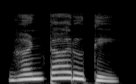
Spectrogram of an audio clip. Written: ಘಂಟಾರುತಿ

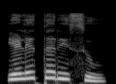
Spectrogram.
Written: ಎಳೆತರಿಸು

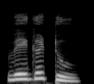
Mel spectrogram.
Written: ವಿಕಟ

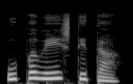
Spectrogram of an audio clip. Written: ಉಪವೇಷ್ಟಿತ

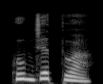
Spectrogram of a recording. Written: ಕುಬ್ಜತ್ವ

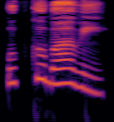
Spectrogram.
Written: ಉಕ್ಕುಬಾವಿ

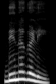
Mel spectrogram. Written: ದಿನಗಳಿ

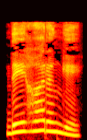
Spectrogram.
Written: ದೇಹಾರಂಗೆಯ್

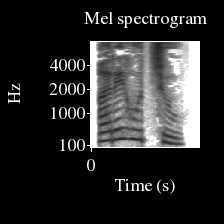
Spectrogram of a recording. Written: ಅರಹುಚ್ಚಿ

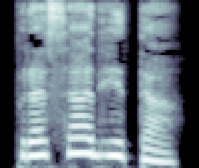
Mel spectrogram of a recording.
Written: ಪರಿಸ್ಥಿತಿ

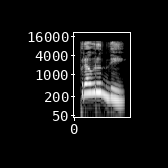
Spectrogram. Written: ಪರಿವೃದ್ಧಿ

